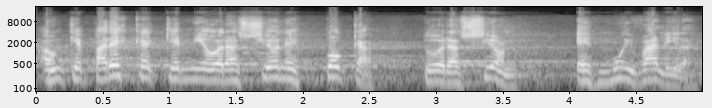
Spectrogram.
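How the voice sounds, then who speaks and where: A male pastor preaches, his voice sitting a little high for a man. He drives his points home by repeating phrases and pushing certain words harder. Long reverb from the hall hangs behind every line. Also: fairly bright tone. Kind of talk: sermon.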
